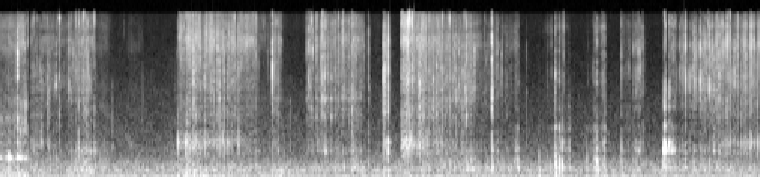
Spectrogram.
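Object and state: Rhinestone-covered hard-shell clutch being scratched.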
